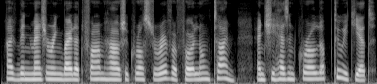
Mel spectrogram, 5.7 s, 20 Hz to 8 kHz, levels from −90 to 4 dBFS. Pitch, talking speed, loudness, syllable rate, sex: 200 Hz, 220 wpm, -16 LUFS, 5.6 syllables/s, female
